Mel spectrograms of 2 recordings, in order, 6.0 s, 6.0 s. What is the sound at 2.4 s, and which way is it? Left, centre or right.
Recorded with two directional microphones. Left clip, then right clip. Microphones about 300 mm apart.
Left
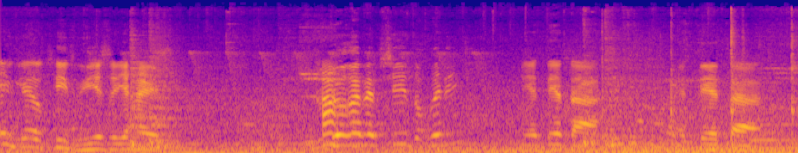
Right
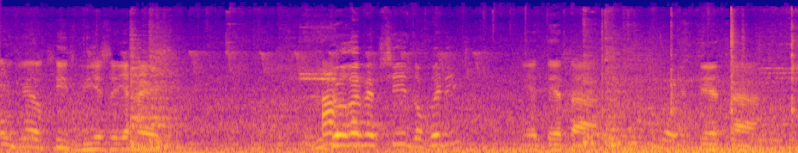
Speech, centre.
